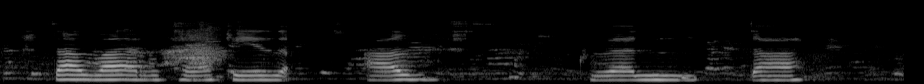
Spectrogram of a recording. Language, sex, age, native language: Icelandic, male, 8, Icelandic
